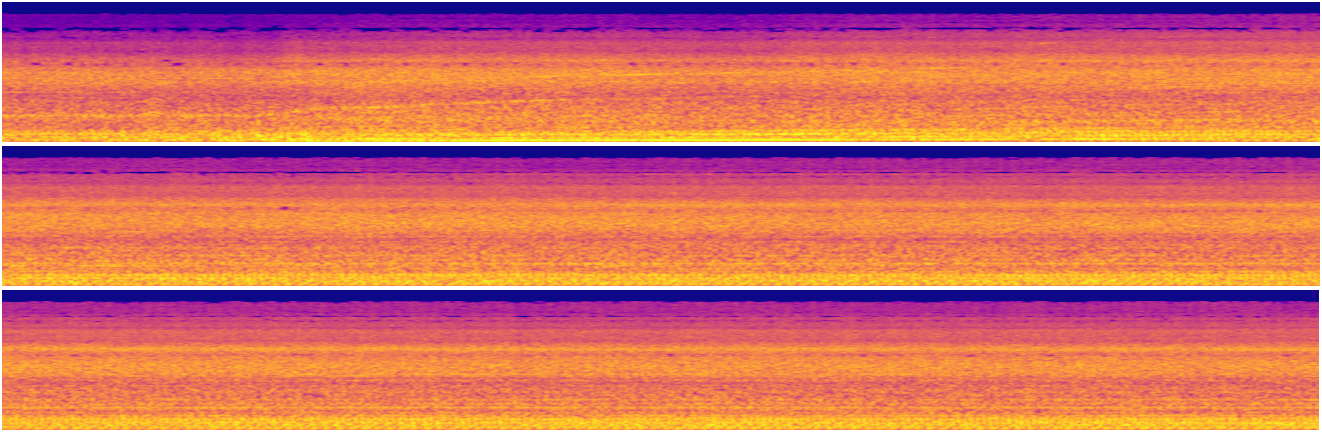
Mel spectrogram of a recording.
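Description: Airport crash fire rescue truck's engine revving up from idle about a second and a half in, then holding high revs to drive its fire pump as the boom nozzle shoots a jet of water. The steady engine and pump noise mixes with the hiss of the water jet.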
